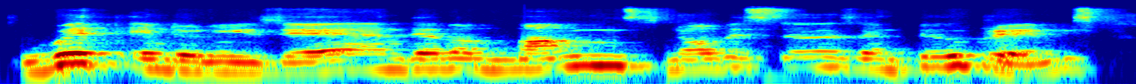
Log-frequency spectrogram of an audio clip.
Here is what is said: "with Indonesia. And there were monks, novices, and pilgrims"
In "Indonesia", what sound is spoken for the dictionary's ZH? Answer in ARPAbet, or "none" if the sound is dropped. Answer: Z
